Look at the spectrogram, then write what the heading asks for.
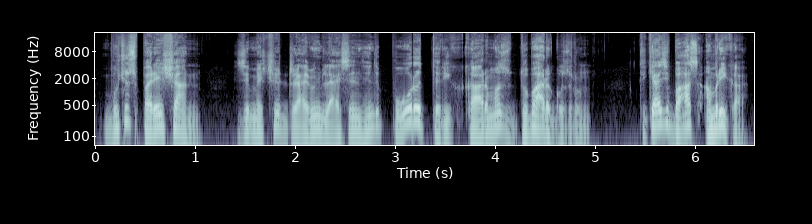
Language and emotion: Kashmiri, angry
